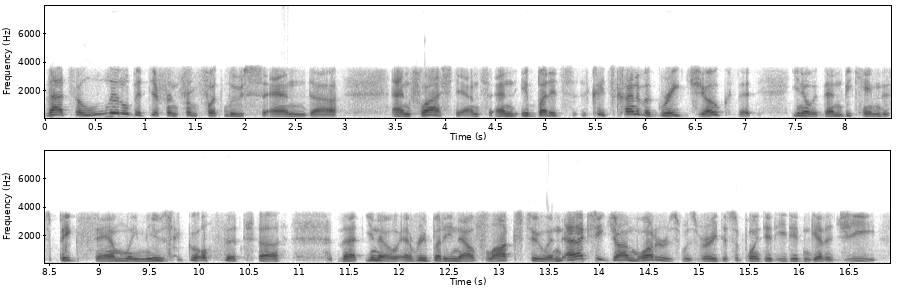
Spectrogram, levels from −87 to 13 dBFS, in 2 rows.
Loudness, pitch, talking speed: -27 LUFS, 145 Hz, 180 wpm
